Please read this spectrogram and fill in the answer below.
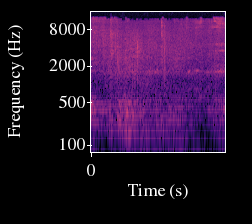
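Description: Faint, indistinct voices in a large hall, with no clear words.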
